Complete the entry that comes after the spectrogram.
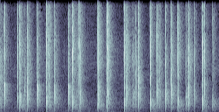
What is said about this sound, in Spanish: Un aplauso para Andrés.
